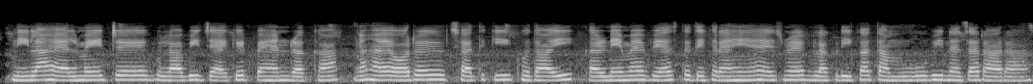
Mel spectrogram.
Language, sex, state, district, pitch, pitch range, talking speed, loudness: Kumaoni, female, Uttarakhand, Uttarkashi, 200 Hz, 195-210 Hz, 150 wpm, -13 LUFS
